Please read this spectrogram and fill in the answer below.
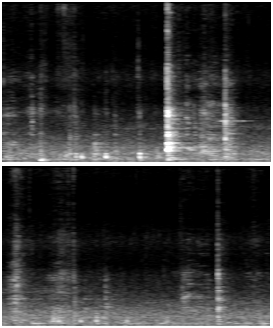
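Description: Metal spoon stirring beef pieces in a large stainless steel pot, scraping and knocking against the pot. There are a few sharp clinks, the loudest about one and a half seconds in.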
